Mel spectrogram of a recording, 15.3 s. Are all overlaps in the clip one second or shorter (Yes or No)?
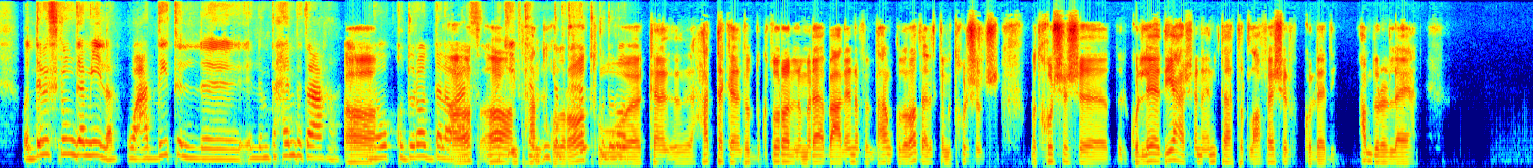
No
